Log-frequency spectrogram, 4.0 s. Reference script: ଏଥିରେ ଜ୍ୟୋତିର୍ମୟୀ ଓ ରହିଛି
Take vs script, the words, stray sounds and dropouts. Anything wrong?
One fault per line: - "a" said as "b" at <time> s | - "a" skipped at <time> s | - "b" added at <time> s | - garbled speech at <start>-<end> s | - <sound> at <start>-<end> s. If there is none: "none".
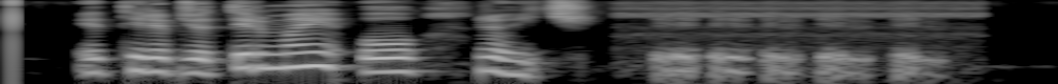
- laugh at 2.5-3.6 s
